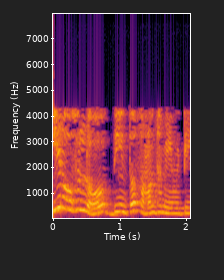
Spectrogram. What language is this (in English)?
Telugu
